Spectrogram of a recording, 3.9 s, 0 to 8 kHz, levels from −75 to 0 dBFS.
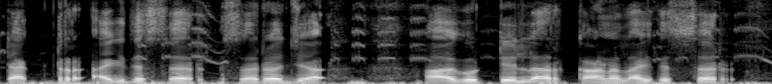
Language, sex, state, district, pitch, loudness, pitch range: Kannada, male, Karnataka, Koppal, 130 Hz, -15 LUFS, 120-140 Hz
